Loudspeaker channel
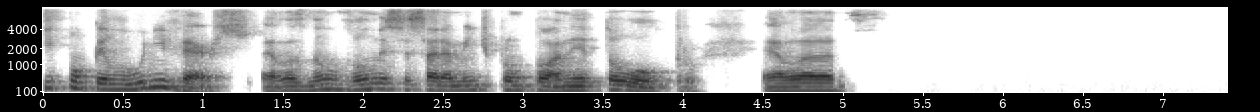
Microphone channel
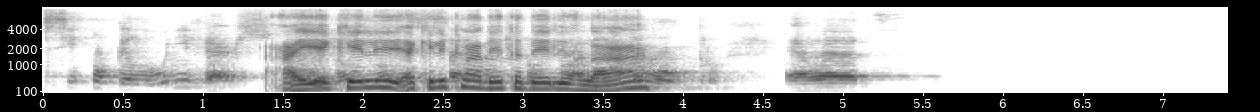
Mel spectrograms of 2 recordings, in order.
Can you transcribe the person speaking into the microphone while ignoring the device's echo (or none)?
Aí aquele, aquele planeta deles lá,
